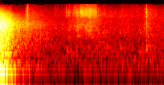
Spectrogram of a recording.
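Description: The dying end of a thrown judo player's body slamming onto the tatami mat, fading out within a fraction of a second, then a quiet hall with faint shuffling of bare feet on the mat.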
